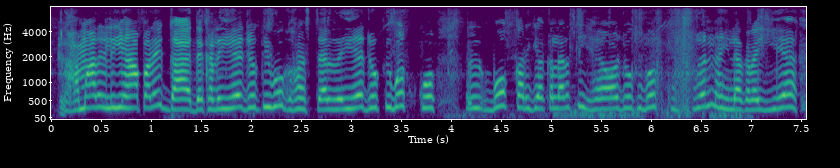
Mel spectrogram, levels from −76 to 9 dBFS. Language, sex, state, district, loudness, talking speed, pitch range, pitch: Hindi, male, Chhattisgarh, Bilaspur, -20 LUFS, 245 wpm, 280-320 Hz, 310 Hz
